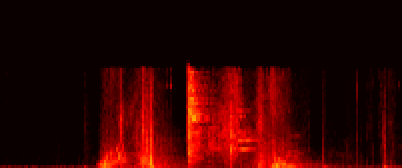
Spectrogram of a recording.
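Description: A woman shouts angrily nearby.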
